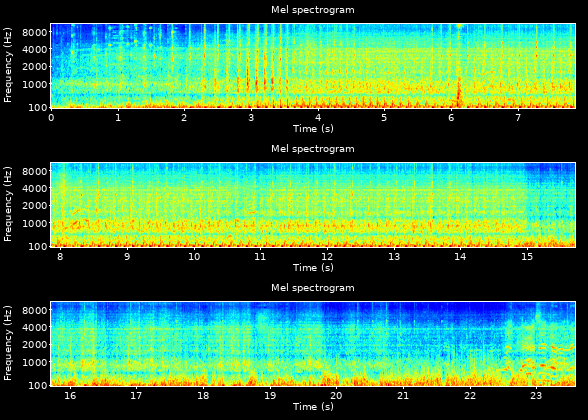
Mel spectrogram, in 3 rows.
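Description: Quick G3000 Zeva hand tractor's single-cylinder diesel engine starting up. It picks up speed over the first two or three seconds, then runs steadily with an even, rapid firing beat.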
